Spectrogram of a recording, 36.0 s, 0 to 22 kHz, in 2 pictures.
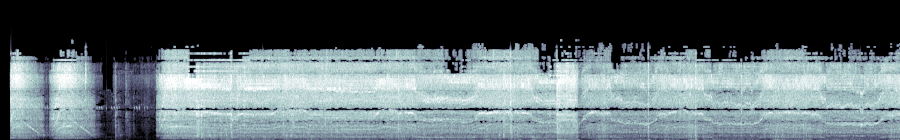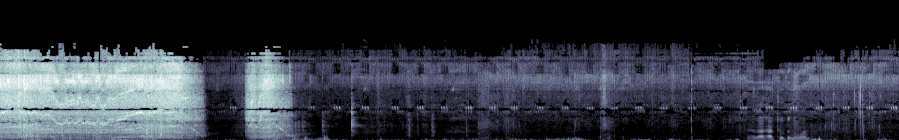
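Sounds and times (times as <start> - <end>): earth auger boring into soil: 0.2 - 22.2, 22.8 - 24.6.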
